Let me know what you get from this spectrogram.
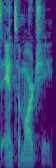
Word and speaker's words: Antomarchi: The truth is, I say that it's Antomarchi. I have run into Italians that are like, that's a disgrace. You should never say it that way.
